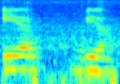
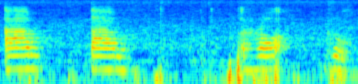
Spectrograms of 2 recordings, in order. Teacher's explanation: Untuk huruf ro tipis, posisi pangkal lidah tidak perlu dinaikkan, biarkan pada posisi asalnya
